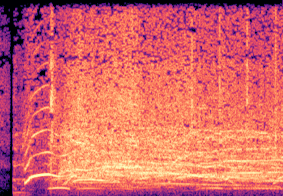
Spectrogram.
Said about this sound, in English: the crowd erupted in cheers at the announcement of guilt on all three charges, and there was uniform praise for the verdict from people in all walks of life.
